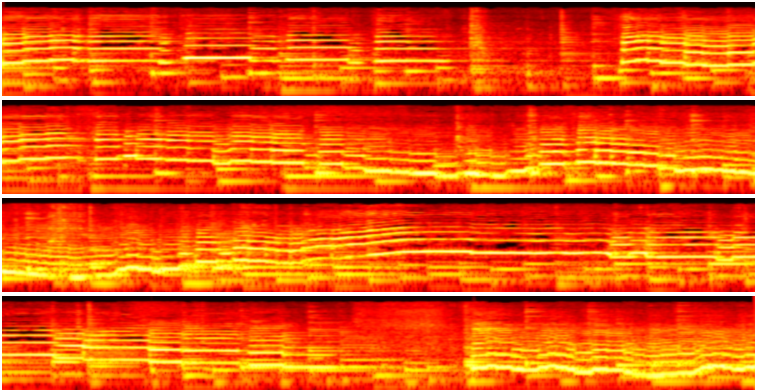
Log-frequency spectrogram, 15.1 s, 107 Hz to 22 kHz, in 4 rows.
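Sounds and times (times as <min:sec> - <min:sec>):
acoustic guitar accompaniment: 0:00.0 - 0:15.0
soprano saxophone melody: 0:00.0 - 0:15.0.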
